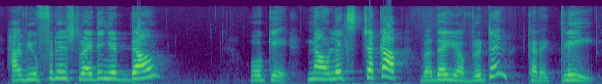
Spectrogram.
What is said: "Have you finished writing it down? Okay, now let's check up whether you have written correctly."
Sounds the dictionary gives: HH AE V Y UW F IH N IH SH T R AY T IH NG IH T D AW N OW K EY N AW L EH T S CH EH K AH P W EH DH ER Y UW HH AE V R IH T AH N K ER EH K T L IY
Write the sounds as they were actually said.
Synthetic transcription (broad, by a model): HH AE V Y UW F IH N IH SH T R AY T IH NG IH T D AW N OW K EY N AW L EH T S CH EH K AH P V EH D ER Y UW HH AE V R IH T AH N K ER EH K T L IY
